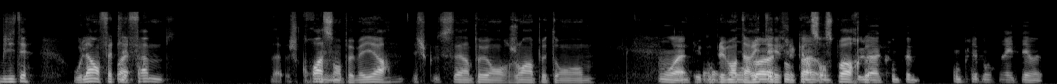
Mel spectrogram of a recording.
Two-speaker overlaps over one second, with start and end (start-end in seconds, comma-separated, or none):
6.7-8.8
